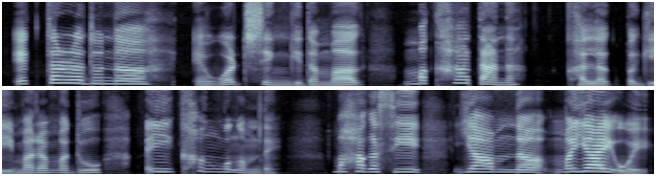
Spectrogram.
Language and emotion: Manipuri, disgusted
